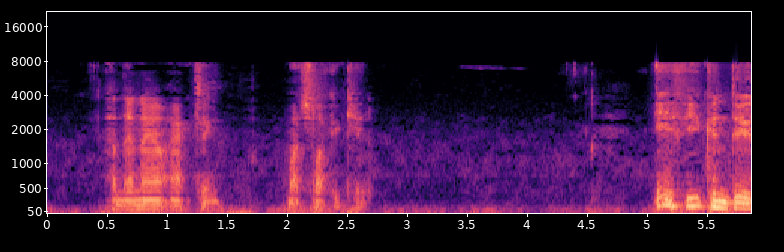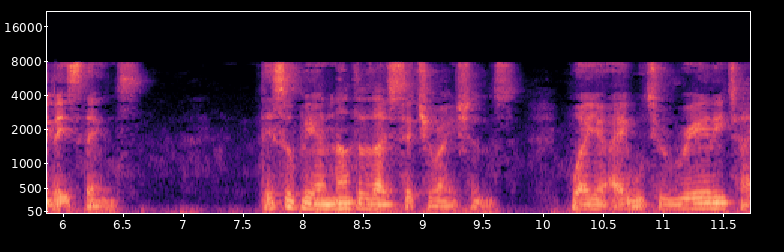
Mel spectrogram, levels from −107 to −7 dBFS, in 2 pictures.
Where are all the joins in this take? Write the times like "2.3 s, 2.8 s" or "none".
none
